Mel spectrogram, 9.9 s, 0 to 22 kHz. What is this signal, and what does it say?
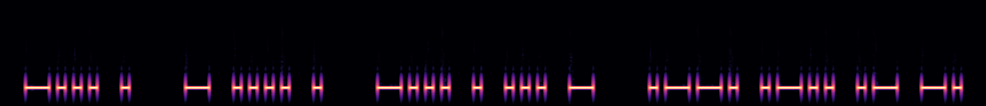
Morse code, heard as a keyed tone, about 15 wpm, 700 Hz. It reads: BE THE BEST PLAN
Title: Sentences from Top 1000 Words - Review Part 2 - 15wpm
